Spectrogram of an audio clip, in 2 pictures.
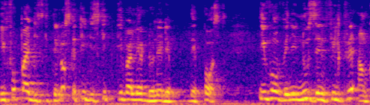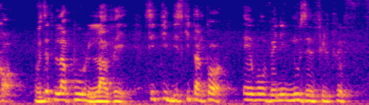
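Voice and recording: At a moderate pace and with few pauses, a man talks in a fairly high, dark and mellow voice with ordinary pitch variation and audible room echo.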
